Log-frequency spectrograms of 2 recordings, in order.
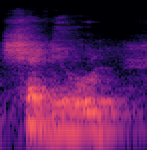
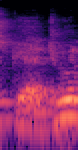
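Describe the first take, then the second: First: The word begins with an 'sh' sound. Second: The word begins with an 'sk' sound. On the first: This is the British pronunciation. "Correct pronunciation है वो है शेड्यूल" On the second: This is the American pronunciation. "वो American pronunciation है"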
